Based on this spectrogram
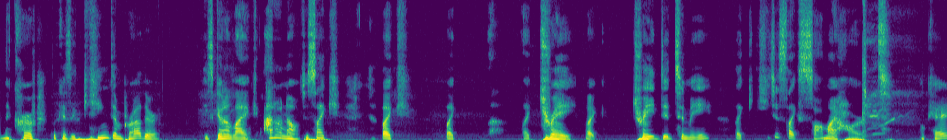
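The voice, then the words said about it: Youth pastor wife voice. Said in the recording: “That was a perfect youth pastor wife impersonation.”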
